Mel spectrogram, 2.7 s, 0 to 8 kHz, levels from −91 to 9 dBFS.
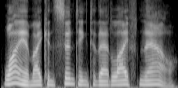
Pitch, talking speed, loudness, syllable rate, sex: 135 Hz, 180 wpm, -16 LUFS, 3.9 syllables/s, male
